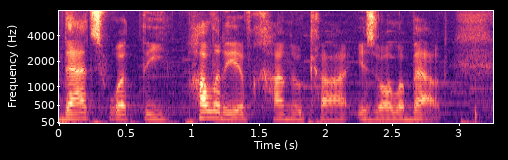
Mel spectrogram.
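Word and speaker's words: חנוכה: word if you're saying it in Hebrew is kanuka kanuka kanuka khua two syllable word just two and since we're learning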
